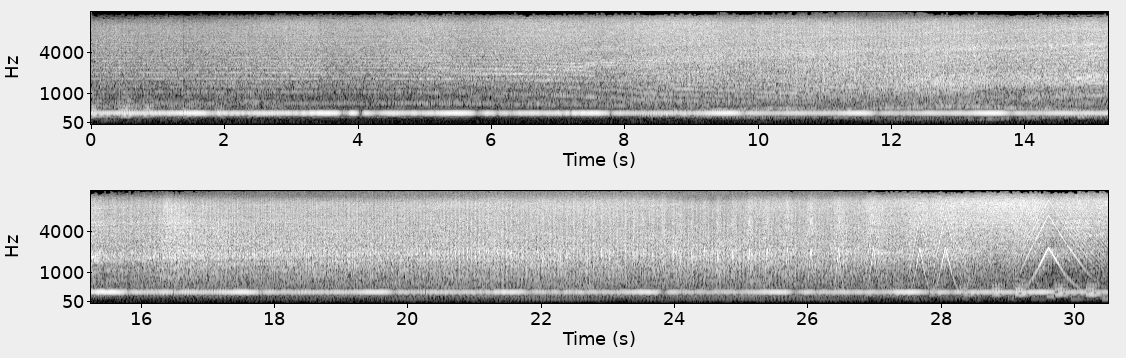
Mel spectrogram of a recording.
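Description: Techno DJ mix: a steady held synth drone, with tones gliding up and down over it around the middle and a rising hiss that builds through the second half.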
